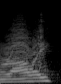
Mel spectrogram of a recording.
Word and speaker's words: Rolle: Actually, he pronounced his last name Raleigh. Is that correct? That is. That's right. Yeah. Even though it's spelled not like Raleigh. It's spelled roll.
